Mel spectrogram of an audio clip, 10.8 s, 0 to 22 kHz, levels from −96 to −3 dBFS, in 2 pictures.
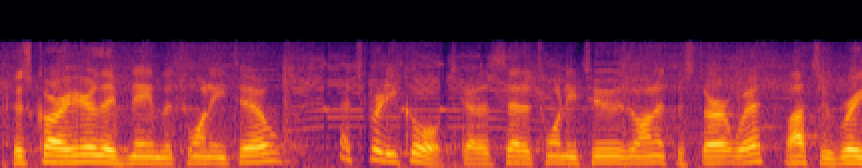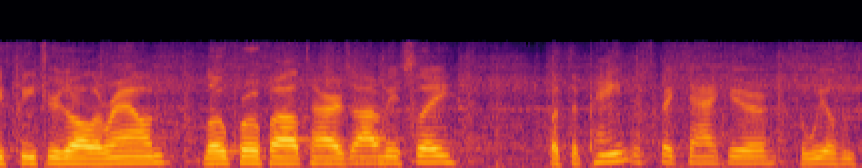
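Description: Brief smears occur at 2.26–2.31 s, 5.53–5.57 s and 7.73–7.77 s, the sound wobbling before settling back. These are short concealed packet losses. About 40 ms of audio failed to arrive in time at the first point and about 20 ms at the others. The receiver extended the preceding sound to bridge each gap, then crossfaded into the real signal. Across the band-limited call path, nothing sounds above 8 kHz.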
